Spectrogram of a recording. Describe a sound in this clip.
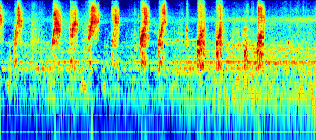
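A baby monkey shrieks loudly and repeatedly, close by.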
